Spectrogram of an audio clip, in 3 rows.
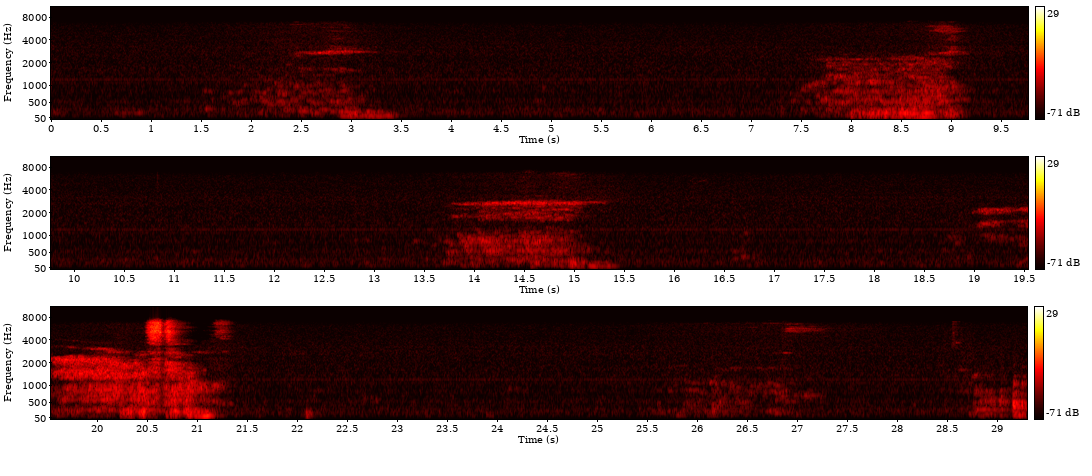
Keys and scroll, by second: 1.0 space, 1.9 Right, 2.9 End, 9.6-12.7 typing.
